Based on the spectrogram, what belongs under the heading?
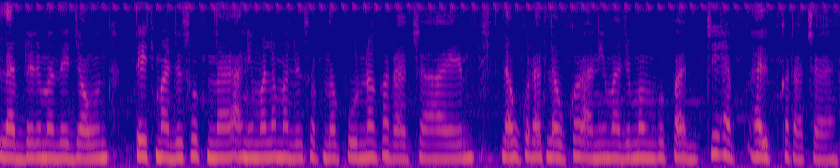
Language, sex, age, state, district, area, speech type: Marathi, female, 30-45, Maharashtra, Nagpur, urban, spontaneous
